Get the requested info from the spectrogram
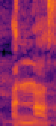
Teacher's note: الف پڑھی جائے گی اور لام نہیں پڑھا جائے گا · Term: حروف شمسی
